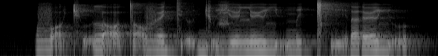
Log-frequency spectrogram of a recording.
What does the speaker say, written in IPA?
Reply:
v ɔ̰ cʰ ṵ l ɔ̰ t ɔ̰ v ø tʲ ṵ ɟ ṵ ʑ y l y ʎ ḭ m i ǀʰ ḭ ɾ ə ɾ ø ʎ ṵ

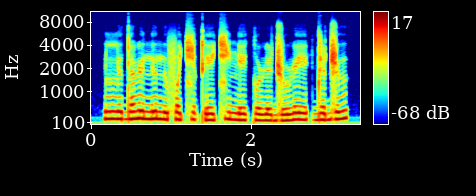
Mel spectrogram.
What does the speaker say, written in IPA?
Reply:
lː ɯ d̪ a ɳ ɯ n ɯ n̪ ɯ f ʌ t͡ɕ ʌ kʼ e t͡ɕ i n e k o ɳ e ɖ͡ʐ u ɳ e | d ɛ ɖ͡ʐ ɯ

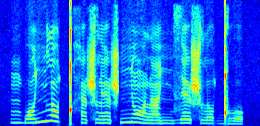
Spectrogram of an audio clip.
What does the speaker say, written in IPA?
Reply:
m b ɔ ɲ l ɔ ǃʰ ɛ̃ ʂ l ẽ ʂ ɲ ɔ̃ l ã ɲ z e ʂ l o ɡ͡ǃ o

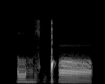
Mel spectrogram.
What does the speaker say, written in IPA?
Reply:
l ɑ̤ z ǃʼ ɑ

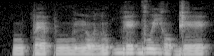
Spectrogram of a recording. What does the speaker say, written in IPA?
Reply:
u˨ p ɛ˨ p uː˨ n o˨ l u˦ ɡ͡b e˦ ɡ u˦ j o˨ ɡ e˦

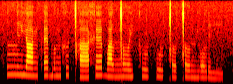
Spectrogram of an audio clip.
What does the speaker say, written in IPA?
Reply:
lː i j a ŋ pʼ ɛ b ɤ ŋ x ɯ ǀʰ a x ɛ b a l ŋ͡ǀ ɤ j kʰ u l pʰ u l ǀ ɤ ǀ ɤ ŋ j o l ɾ i

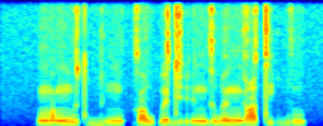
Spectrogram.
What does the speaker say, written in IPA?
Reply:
ŋ͡m ɒ ŋ͡m u t ɡ͡b i ŋ͡m u k ɒ w ɓ ə d ʉ r ŋ ɡ ə w ə ŋ ɡ ɑ t i ɡ͡b u

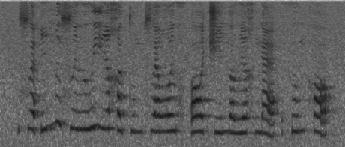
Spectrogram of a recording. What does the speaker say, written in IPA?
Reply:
sʷ æ ʔ i m i sʷ i ð u j i χ ɘ tʷ ɘ m sʷ æ ʁʷ i xʷ ʔ ɔ t͡ʃ i n ɔ ð i χ ŋ æ | θ u m h ɔ

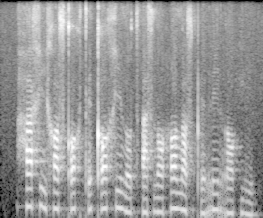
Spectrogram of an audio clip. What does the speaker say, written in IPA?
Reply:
h a˦ x i˦˨ x ɒ˦ s kʼ ɔ˦ x tʼ ɪ˦ kʼ ɔ˦ x i˦ ð o˨ t͡sʼ a˨ s ð ɔ˨ h ɔ˦ ð ɒ˦˨ s pʼ ɪ˨ r i˦ r ɔ˨ k j i˨

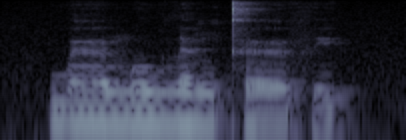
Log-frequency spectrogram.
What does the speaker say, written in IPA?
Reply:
w œː˧ m o˧ w l ɐ˧ ŋ kʰ œː˧ f ɪ˧ k̚

